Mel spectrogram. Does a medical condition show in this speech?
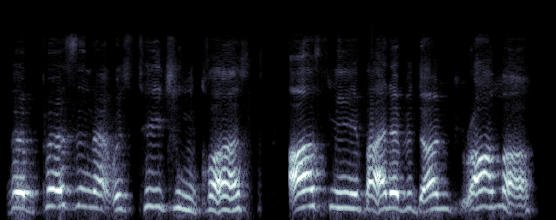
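Yes: spastic quadriplegic cerebral palsy; from being born three months premature.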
